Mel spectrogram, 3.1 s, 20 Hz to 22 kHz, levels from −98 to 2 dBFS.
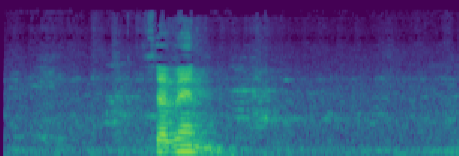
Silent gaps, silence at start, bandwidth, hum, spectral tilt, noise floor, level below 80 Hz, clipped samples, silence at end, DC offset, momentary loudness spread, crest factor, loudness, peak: none; 0.75 s; 15 kHz; none; -5.5 dB/octave; -49 dBFS; -56 dBFS; under 0.1%; 0.05 s; under 0.1%; 27 LU; 24 dB; -20 LUFS; -2 dBFS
